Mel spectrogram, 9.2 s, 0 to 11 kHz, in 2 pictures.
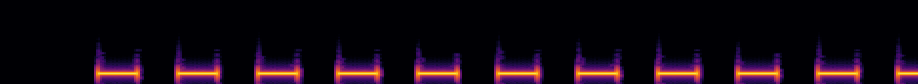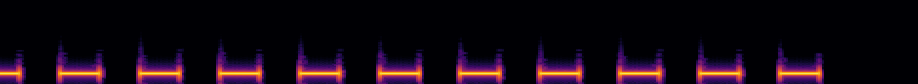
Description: Telephone call progress tone (single-tone plan, as in most of Europe), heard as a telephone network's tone, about 420 Hz, 0.2 s on and 0.2 s off. Congestion tone.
